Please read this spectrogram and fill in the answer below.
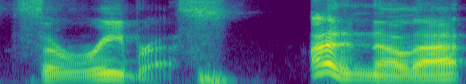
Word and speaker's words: Cerebras: Well, Cere- the the big one tonight and uh CNBC says it's not Cerebrus, it's Cerebras.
